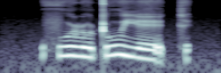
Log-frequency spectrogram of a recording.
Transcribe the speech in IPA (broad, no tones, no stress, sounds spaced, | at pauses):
f u ɭ u ʈ u j e k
